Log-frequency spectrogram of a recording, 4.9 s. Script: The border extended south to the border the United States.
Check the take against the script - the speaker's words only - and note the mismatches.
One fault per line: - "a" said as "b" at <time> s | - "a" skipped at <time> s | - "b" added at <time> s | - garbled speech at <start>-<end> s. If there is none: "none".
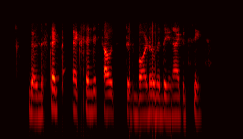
- "border" said as "district" at 0.8 s
- "with" added at 3.1 s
